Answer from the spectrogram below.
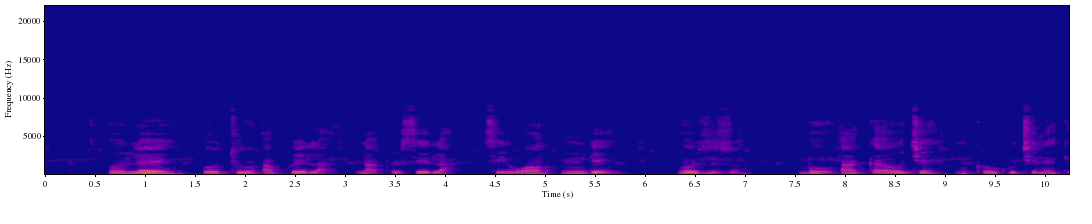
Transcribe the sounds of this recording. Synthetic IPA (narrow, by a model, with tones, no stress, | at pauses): o˨leː˦o˦tu˦a˨kʷɪ˦la̰˨ | na˨pɾḭ˨sɪ˦la̰˨ | sɪ˨wɔ̰˦n̩˦dɪ˦ | o˦zʊ˨zʊ˨ | bʊ˨a˦ka˦o˦t͡ʃe˨ŋ̩˨ko˦kʷu˦t͡ʃi˦nḛ˦ke̥˨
